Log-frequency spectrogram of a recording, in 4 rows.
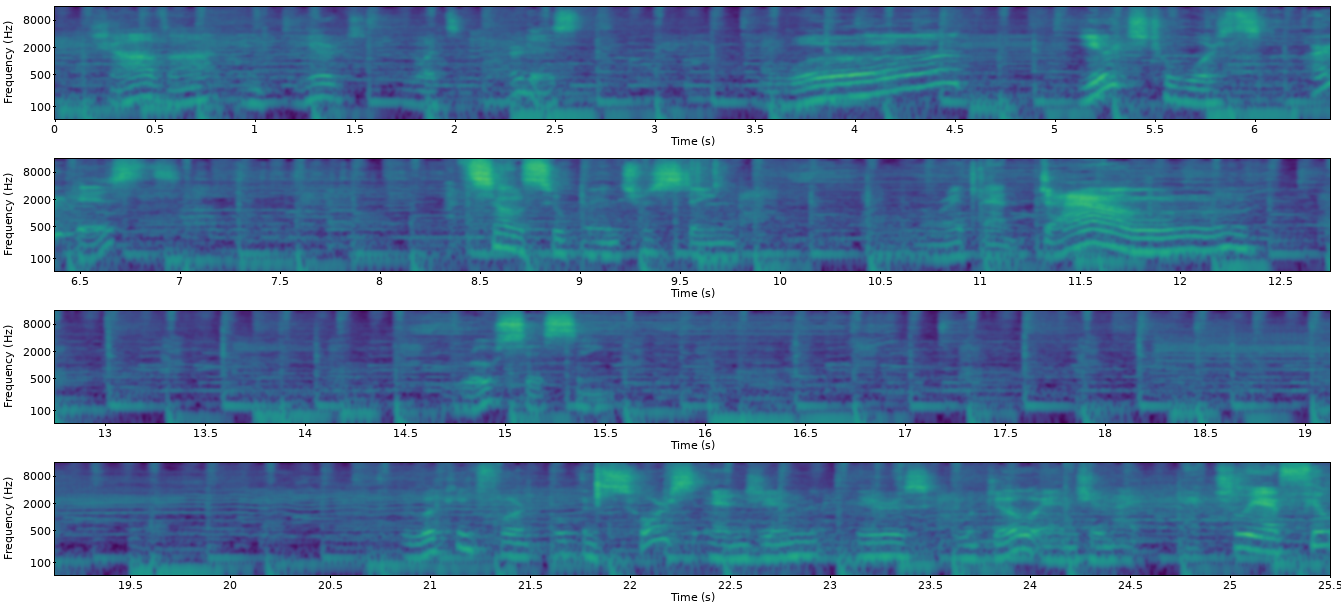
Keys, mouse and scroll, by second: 23.2 click.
